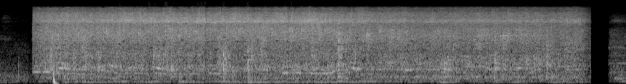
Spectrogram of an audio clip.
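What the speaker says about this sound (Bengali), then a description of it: "মাছগুলো ভেজে নিই আগে, অল্প অল্প তেলেই ভাজবো" Fish frying in a small amount of oil in a pan, with a steady, close hissing sizzle that starts abruptly and runs unbroken for several seconds before cutting off.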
